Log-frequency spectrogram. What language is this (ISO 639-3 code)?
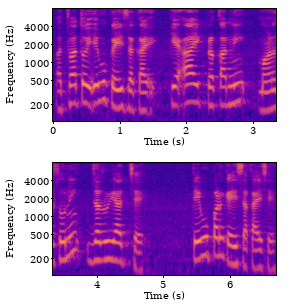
guj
